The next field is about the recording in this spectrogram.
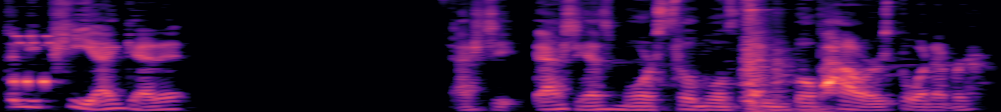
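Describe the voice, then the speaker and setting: A woman voicing a dry, sceptical young male lawyer in a game, deadpan and wry. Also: very deep voice, fast, heavy background noise, voice pushed down. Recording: loud music over the voice.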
